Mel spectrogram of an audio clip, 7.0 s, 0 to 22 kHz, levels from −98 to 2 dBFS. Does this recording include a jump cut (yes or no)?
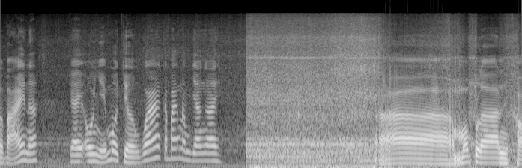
yes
